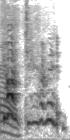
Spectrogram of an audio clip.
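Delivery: high, loud playful outrage; exasperated cry. Real, not acted. Co-host being teased by a mock trailer, exasperated cry.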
